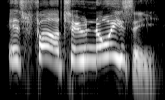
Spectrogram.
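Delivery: very high, loud complaint; frustrated outburst over the racket; exasperated mum. Acted. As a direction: cry out over the squawking bird. Mum exasperated by squawking interruptions.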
